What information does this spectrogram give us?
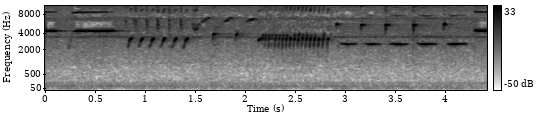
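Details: Varied canary song: quick rising chips, a short series of falling notes, a soft buzzy rattle, then evenly spaced clipped whistles repeated at a steady pace.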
